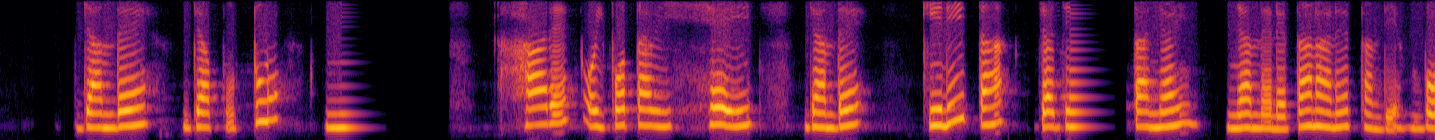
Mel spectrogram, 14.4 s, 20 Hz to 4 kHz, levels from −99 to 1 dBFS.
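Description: From 3.42 to 4.51 s there is a long network dropout. The audio stops arriving for about 1.1 s, likely because the connection stalled. The receiver stretches the last sound into a fading buzz. Roughly the final 0.67 s is bare silence before the audio resumes, with the missing part gone. On a spectrogram this looks like a smeared, uniform band that decays to an empty region. In the waveform, the envelope tapers to a flat line.

At 10.08 s a block of digital silence lasting about 2.9 ms, which fits a 128-sample buffer that was not filled in time, drops the signal to silence with no fade. It is heard as a tick. The waveform shows a brief flat notch with abrupt edges. The spectrogram shows a thin full-height vertical stripe, capped at the 4 kHz ceiling set by the G.711 call path.

From 10.25 to 10.71 s repeated packet loss produces a choppy, robotic stretch. There are five gaps, the longest 58 ms, and concealed sound fills about 29% of the span. 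Each gap is patched by repeating the last sound, so on a spectrogram the harmonics freeze into short flat bars between normal sections. In the waveform, segments of repeating cycles break up the natural envelope.

That stretch runs straight into a second long network dropout from 10.71 to 11.40 s, likely caused by a further stall, in which about 0.56 s is lost. A fading buzz gives way to about 0.15 s of silence. On the spectrogram and in the waveform it has the same smear-then-blank shape as the first dropout, only shorter.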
